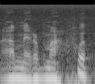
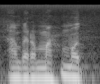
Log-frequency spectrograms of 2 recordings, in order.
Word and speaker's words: Amir Mahmud: Betul, tapi bukan Amir Mahfud ya. Oke, gimana Pak bacanya? Amir Mahmud.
